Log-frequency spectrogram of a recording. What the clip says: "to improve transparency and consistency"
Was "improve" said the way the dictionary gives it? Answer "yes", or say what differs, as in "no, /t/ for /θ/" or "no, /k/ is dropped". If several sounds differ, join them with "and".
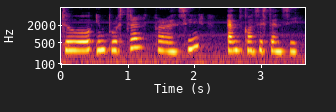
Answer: no, /ɹ/ is dropped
